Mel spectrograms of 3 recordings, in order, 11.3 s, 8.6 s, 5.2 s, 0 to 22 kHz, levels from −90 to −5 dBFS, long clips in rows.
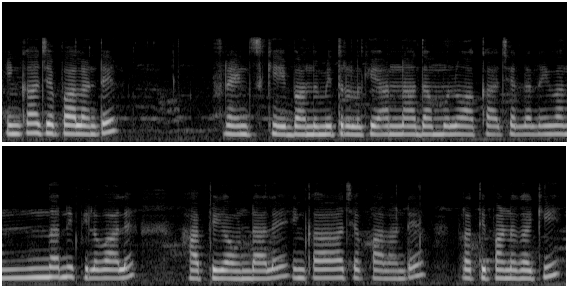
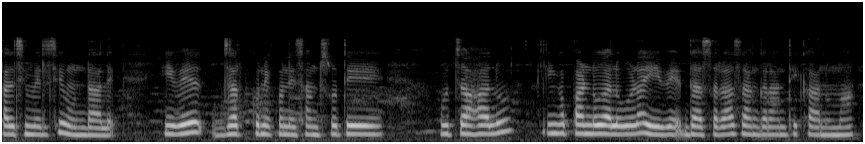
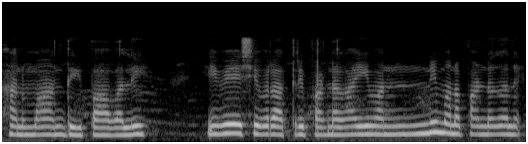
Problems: none marked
